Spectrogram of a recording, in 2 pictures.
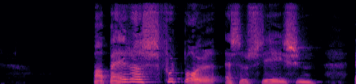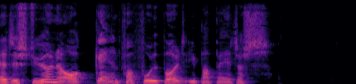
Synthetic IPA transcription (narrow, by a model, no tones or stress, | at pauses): b̥ɑ̈b̥ædɐsfo̝d̥̚b̥ɒ̽læso̝siɛɕo̝n | æɐd̥e̝sd̥yːɐnəɒɡ̥ɛ̰nfɒ̽fo̝ðˠb̥ɒ̽l̰d̥ib̥ɑ̈b̥æd̥ɐs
